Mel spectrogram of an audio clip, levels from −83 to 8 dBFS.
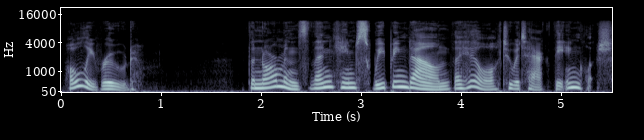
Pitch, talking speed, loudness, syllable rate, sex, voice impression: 190 Hz, 150 wpm, -18 LUFS, 4.3 syllables/s, female, very feminine, middle-aged, thin, slightly tensed, slightly powerful, bright, hard, very clear, very fluent, cool, very intellectual, refreshing, sincere, very calm, slightly friendly, reassuring, unique, very elegant, sweet, lively, strict, slightly intense, sharp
